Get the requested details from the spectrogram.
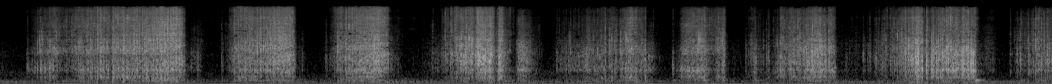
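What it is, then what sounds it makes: Soapy plastic foam sponge being brushed. A round hair brush with black bristles and a wooden handle is brushed across a red porous plastic foam sponge block covered in soap lather. The result is a series of bright, hissy, crackling brushing strokes with short pauses between them, with almost no low end.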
